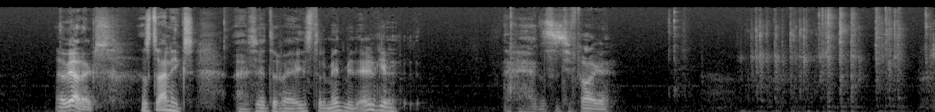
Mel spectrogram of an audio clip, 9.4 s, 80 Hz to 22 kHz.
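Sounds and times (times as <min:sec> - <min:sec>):
speech: 0:00.6 - 0:04.2, 0:05.0 - 0:06.2
typing on a computer keyboard: 0:06.7 - 0:09.3.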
